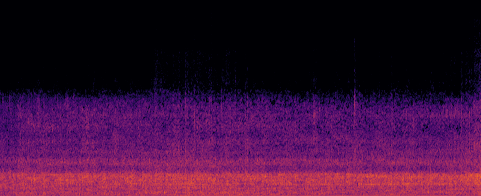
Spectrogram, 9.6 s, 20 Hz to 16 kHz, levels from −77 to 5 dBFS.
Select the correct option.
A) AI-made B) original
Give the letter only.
A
